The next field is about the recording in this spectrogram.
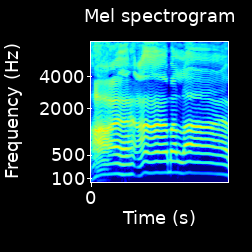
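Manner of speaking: loud, fiery preacher voice, "I'm" stretched out. Speaker shows how he should have said his lines, like a fiery preacher. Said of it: "say it like a fiery preacher".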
